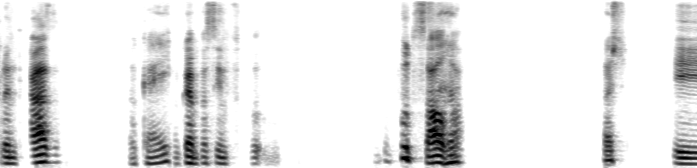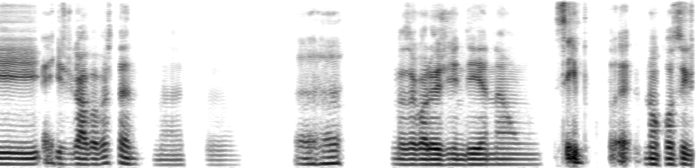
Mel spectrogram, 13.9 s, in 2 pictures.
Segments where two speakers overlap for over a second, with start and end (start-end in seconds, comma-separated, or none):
none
